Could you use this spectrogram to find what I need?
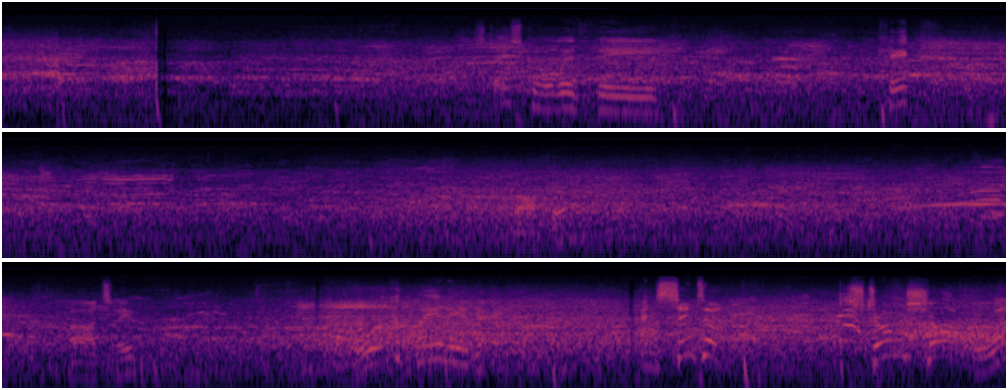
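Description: A large stadium crowd roars and murmurs steadily, swelling louder near the end.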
